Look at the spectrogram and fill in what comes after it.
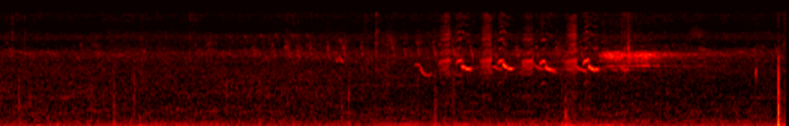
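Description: A small bird chirping: about three and a half seconds in, a quick run of about six short rising chirps, then a brief higher note, over faint outdoor background noise.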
